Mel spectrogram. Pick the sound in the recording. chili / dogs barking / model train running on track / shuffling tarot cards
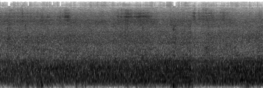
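model train running on track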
